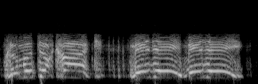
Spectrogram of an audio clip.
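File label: damaged engine, mood high, French; War Thunder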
